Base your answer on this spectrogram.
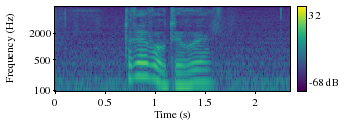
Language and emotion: Russian, neutral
